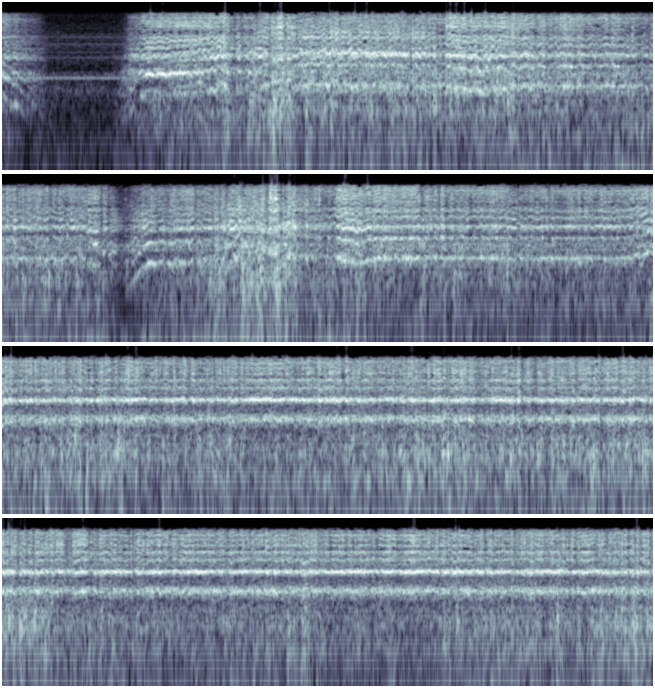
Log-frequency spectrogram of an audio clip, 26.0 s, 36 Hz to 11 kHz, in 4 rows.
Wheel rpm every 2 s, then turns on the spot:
50, 160, 160, 130, 160, 160, 200, 230, 230, 230, 230, 230, 230.
none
